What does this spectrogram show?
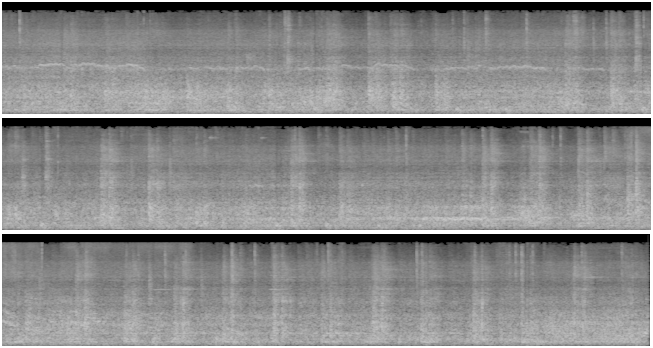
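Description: Meitetsu electric commuter train running at speed, heard from inside the train: steady running noise with wheels clicking over rail joints. A faint high whine sounds through roughly the first eight seconds.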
